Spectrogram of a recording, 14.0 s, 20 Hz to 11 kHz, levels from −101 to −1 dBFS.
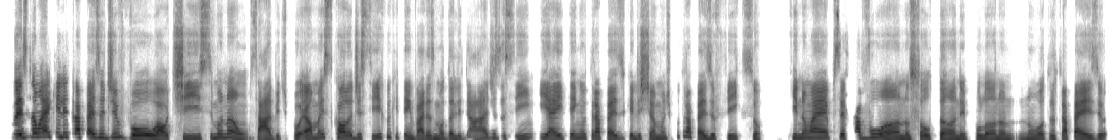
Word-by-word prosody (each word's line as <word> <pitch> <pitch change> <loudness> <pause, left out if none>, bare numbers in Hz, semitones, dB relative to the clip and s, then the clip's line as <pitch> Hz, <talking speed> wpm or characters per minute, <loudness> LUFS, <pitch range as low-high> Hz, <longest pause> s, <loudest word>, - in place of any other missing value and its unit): Mas 270 +1 +7
não 310 +1 +5
é - - +7
aquele 325 -1 0
trapézio 300 -2 +3
de 290 +5 -2
voo 235 -4 +5
altíssimo 225 +1 0
não, 240 -10 0
sabe. 185 -4 0
Tipo, 195 +2 -4
é 215 - +4
uma 235 +3 -1
escola 245 -4 +1
de 240 +2 -5
circo 260 +7 -5
que 285 - -14
tem 235 -4 -2
várias 205 0 -1
modalidades 195 +3 -3
assim, 200 +5 -7
e 245 -1 -1
aí 225 0 +1
tem 240 0 -4
o 245 - -4
trapézio 225 -2 -1
que - - -4
eles 225 -1 -3
chamam, 215 0 -3
tipo, 280 +9 -14
trapézio 235 - -1
fixo, 210 +1 -6 0.4
que 240 - -1
não 250 +2 0
é 245 0 +5
para - - -18
você 250 - 0
ficar 250 0 0
voando, 230 -5 +2
soltando 190 - -1
e 185 - -2
pulando 195 -1 -2
no 200 +1 -4
outro 205 +1 -3
trapézio. 180 -6 +1
225 Hz, 195 wpm, -24 LUFS, 205-250 Hz, 0.4 s, Mas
